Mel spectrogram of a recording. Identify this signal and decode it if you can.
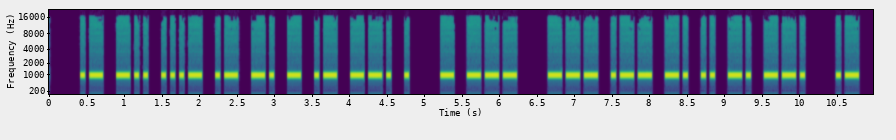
Morse code, heard as a keyed tone, about 20 wpm, 1000 Hz. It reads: ADVANTAGE TO OWNING A
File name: qotdfiles / 20wpm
